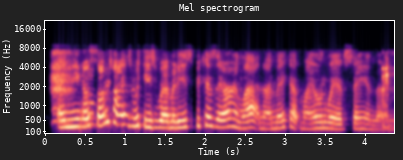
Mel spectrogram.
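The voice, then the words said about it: Texas accent. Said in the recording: “Is this your accent coming through? ... yes, this is Texas. We speak differently down here. ... I think it's your accent for sure”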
